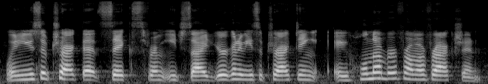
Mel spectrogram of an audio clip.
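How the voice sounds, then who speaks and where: A woman's voice: mid-range voice, a little fast, clear, resonant tone. A woman teacher going over quiz answers step by step in a classroom, asking her students questions as she goes. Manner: patient, step-by-step, quizzes students. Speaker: math teacher.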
